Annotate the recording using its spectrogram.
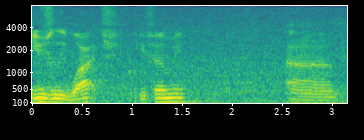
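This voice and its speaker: With an American accent and fairly even intonation, a man speaks at a fairly low pitch in a room with audible echo. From Chicago, US. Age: 20s. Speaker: vlogger. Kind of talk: casual vlog talk. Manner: hesitant, filler-heavy.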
